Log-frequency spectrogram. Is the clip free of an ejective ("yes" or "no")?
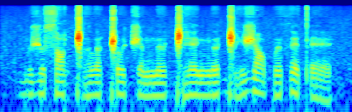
no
